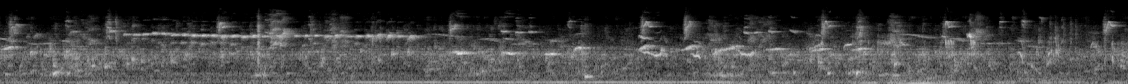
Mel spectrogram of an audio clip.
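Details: Ngriwik chatter of a healthy young male white-rumped shama: a long wavering high whistle early on, then rapid squeaks and twisting chirps, irregular and busy, with a low mechanical hum in the background.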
